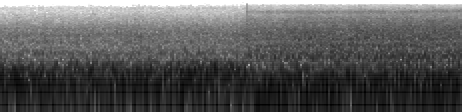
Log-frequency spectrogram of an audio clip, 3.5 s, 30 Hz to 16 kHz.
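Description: Steady propeller drone of an E-2C Hawkeye early-warning aircraft in the ARMA 3 game, a continuous low engine hum with a slight shift in tone partway through.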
